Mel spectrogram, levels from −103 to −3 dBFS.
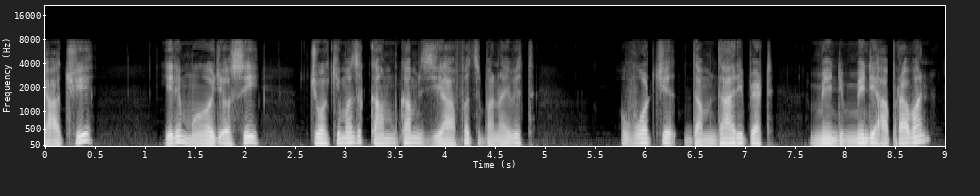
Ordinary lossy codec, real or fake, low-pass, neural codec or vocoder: none; real; none; none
